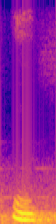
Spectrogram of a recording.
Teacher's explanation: यह हिंदी का संवृत दीर्घ पश्च स्वर है।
